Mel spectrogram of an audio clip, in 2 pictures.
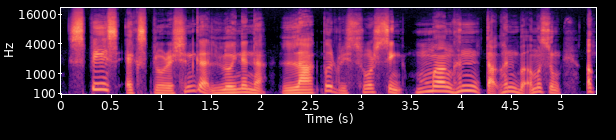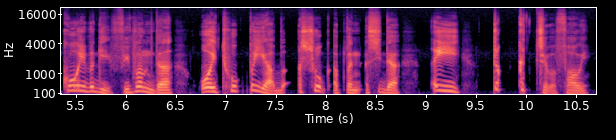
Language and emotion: Manipuri, disgusted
